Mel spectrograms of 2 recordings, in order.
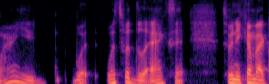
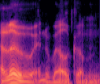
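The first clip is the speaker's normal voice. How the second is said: lower-pitched broadcaster announcer voice; 4 semitones lower than usual. Explaining the voice they use now, showing it to the other speaker: broadcaster voice. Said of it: "It's broadcaster voice is what it is".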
